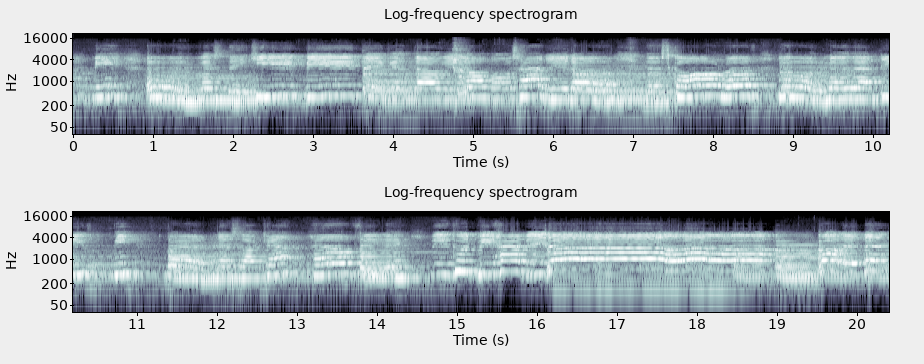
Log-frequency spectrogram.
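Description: A boy singing a pop ballad while accompanying himself on a grand piano.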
